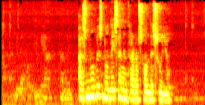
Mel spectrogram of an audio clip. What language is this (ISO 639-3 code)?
glg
